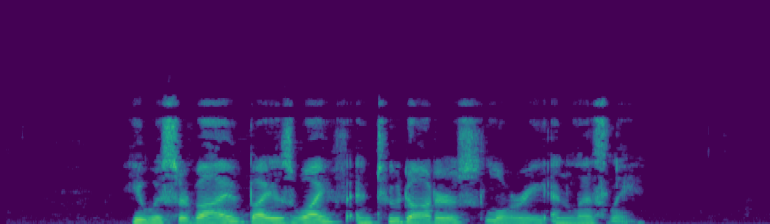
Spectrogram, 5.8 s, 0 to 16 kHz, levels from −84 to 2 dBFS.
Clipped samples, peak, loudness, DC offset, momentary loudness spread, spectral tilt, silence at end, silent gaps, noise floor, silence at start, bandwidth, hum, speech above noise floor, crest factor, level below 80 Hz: under 0.1%; -8 dBFS; -25 LUFS; under 0.1%; 8 LU; -4.5 dB/octave; 0.95 s; none; -75 dBFS; 1 s; 9.6 kHz; none; 50 dB; 18 dB; -70 dBFS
